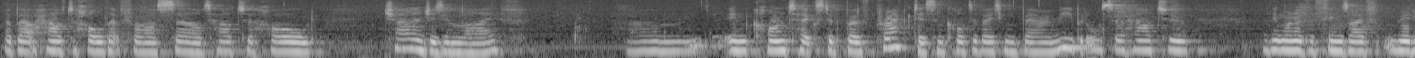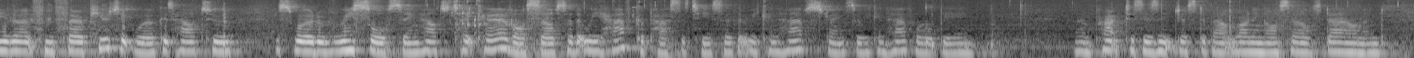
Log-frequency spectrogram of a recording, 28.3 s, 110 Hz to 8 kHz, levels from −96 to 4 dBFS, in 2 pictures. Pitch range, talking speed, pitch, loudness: 175-195 Hz, 165 wpm, 185 Hz, -26 LUFS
